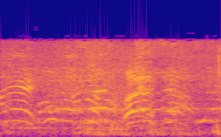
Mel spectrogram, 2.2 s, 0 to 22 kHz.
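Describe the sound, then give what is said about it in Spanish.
A basketball crowd of about 9,000 spectators at Valencia Basket's home arena, at a game against Real Madrid, chants and cheers in unison for their team, a loud wash of many voices rising and falling in repeated swells, with overlapping shouts and babble throughout. “Uno más es lo que piden. Aplauden a los suyos y voy a ver si entre toda esta jarana es capaz de escucharme un segundo, que la traca me atropella.”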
